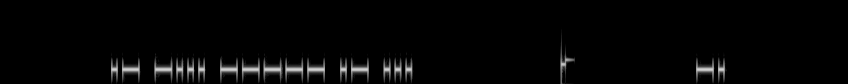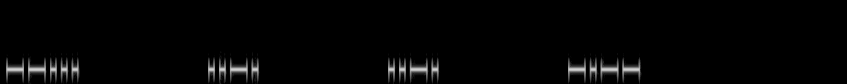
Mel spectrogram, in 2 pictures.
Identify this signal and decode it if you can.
Morse code, heard as a keyed tone, about 22 wpm, spaced as for 9 wpm, 700 Hz. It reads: AB0AS N7FFY
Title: USA Call Signs - 5 Characters - 8x Character Spacing - 22wpm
